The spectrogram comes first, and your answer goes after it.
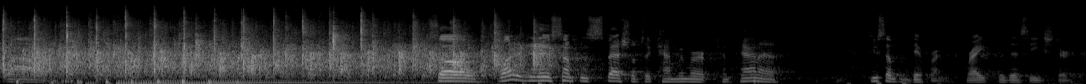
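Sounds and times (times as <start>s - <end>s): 
audience clapping hands: 0.0s - 5.9s
speech: 4.4s - 7.9s, 8.7s - 10.8s.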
